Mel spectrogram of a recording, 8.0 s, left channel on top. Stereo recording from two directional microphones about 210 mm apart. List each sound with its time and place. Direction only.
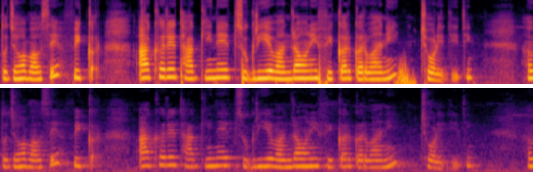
0.0 s a woman's voice: 45° left (ahead or behind)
